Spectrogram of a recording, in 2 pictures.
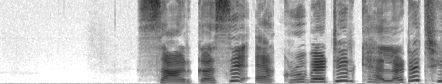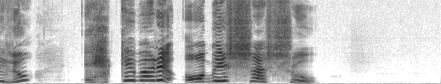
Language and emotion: Bengali, surprised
